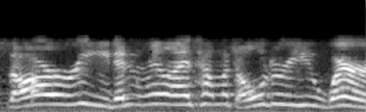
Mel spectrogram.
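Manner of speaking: loud, high mock apology; sarcastic apology. Gamer answering an offended ten-year-old, exaggerated sarcasm. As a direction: lay the fake sorry on thick.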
